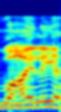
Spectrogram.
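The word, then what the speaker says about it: Wyllie: Now, I never know how to pronounce that. Is it Andrew Wiley, I think, of Costain? – Yes.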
